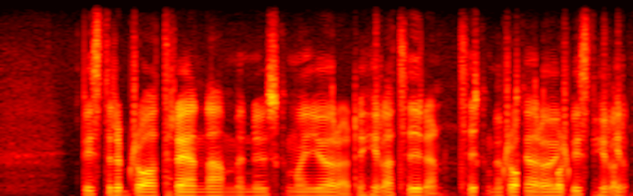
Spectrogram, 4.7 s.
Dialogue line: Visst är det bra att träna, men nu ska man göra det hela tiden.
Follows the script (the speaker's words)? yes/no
no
